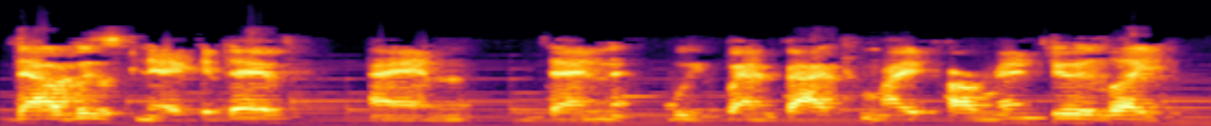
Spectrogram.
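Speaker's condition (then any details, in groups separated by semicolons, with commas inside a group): Traumatic brain injury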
